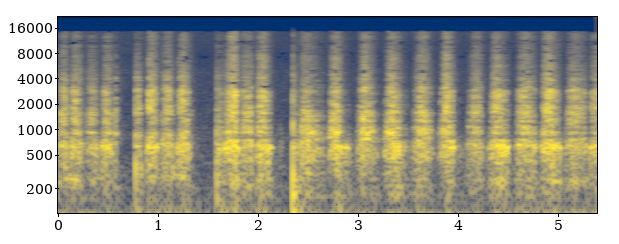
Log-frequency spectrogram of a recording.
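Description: A long pointed fingernail scratches back and forth over the printed text area of a yellow cardboard selfie stick box. About sixteen dry, raspy strokes follow in an uneven rhythm, each a short rubbing burst with a bright, papery hiss over a midrange body.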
